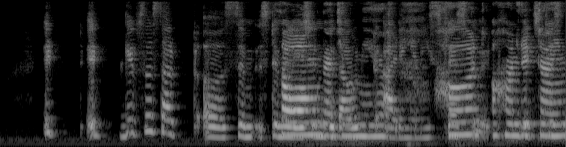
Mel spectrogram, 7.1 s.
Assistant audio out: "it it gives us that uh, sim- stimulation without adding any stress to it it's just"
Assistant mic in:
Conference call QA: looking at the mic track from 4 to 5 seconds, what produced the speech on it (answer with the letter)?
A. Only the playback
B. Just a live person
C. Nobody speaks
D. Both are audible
D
